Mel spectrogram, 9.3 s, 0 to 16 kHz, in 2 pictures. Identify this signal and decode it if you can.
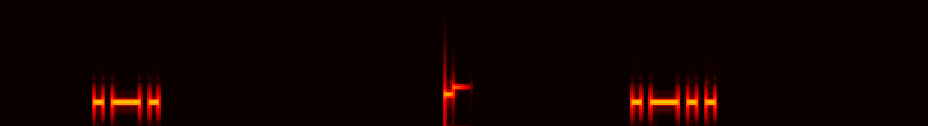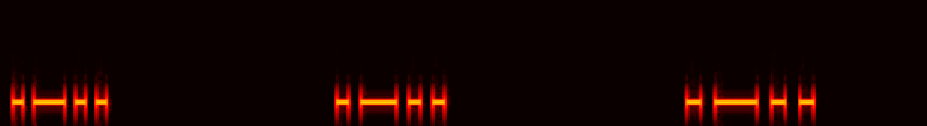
Morse code, heard as a keyed tone, about 23 wpm, spaced as for 7 wpm, 700 Hz. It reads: R LLLL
